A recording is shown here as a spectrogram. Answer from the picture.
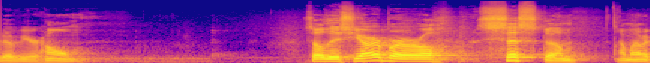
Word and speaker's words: Yarbo: What you see in front of you is the Yarbo, and I can say it properly, Yarbo.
